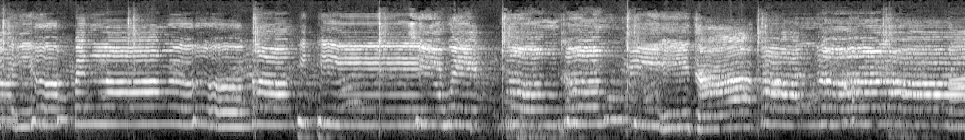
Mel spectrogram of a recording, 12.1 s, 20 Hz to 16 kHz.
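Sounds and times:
sharp percussion strikes: 6.2s - 12.0s.

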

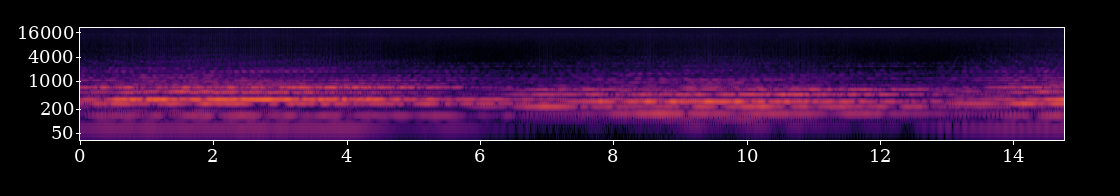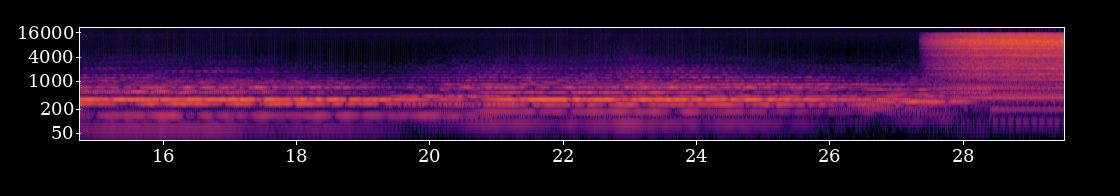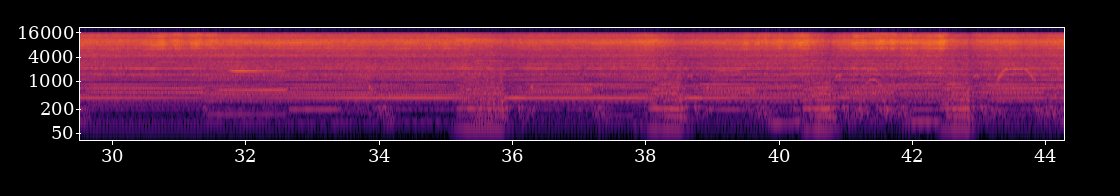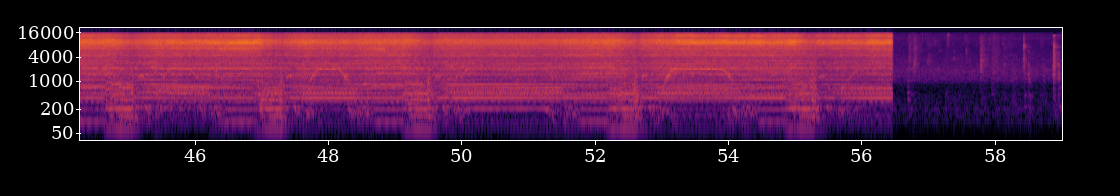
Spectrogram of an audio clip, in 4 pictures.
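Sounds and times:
milling machine spindle whine: 27.4s - 56.5s.

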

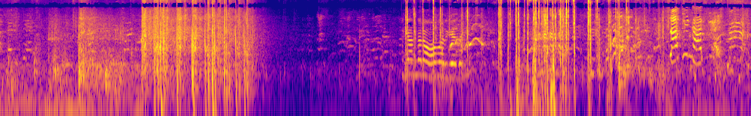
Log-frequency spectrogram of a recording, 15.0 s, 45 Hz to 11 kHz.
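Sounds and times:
distant fireworks: 0.0s - 5.8s
firecrackers cracking: 0.2s - 5.7s, 8.0s - 13.4s
voices: 5.7s - 15.0s.

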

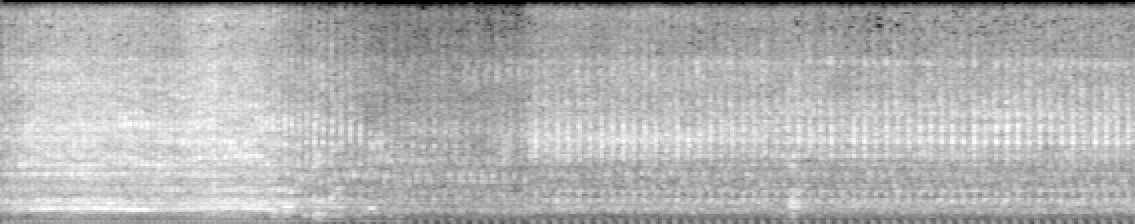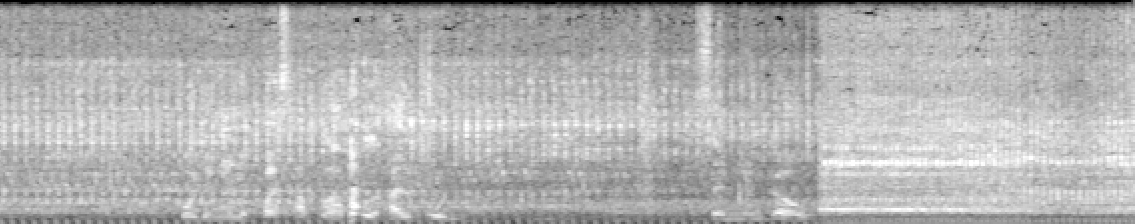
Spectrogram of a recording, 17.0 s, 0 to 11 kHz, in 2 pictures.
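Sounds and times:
scooter engine idling: 0.0s - 17.0s
voices: 1.9s - 3.9s, 9.8s - 14.8s.

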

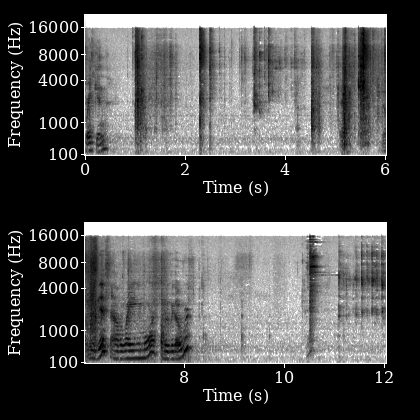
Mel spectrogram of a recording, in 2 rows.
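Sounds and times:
eggshells cracking: 2.3s - 4.5s.

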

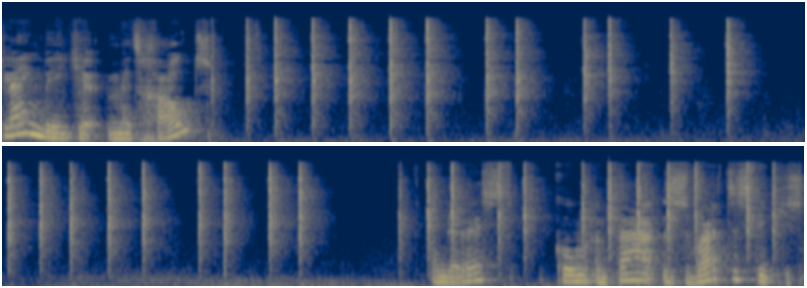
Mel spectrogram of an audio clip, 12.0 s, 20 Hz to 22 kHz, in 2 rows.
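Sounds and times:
paint marker clicking: 1.6s - 12.0s.

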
